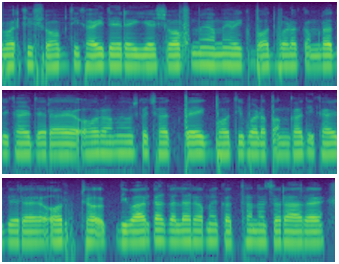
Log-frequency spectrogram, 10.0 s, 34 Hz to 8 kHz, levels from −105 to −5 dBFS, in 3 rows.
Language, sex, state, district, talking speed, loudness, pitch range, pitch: Hindi, male, Chhattisgarh, Balrampur, 245 wpm, -30 LUFS, 125-130 Hz, 130 Hz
